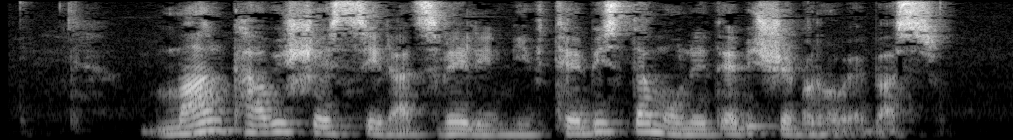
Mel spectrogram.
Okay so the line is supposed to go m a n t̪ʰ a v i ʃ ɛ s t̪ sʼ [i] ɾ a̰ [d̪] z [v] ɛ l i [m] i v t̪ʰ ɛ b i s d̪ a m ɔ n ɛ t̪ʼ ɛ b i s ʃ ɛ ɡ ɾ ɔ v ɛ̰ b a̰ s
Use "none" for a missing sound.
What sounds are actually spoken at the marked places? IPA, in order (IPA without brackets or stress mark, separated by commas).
i, d̪, v, n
